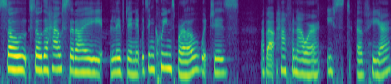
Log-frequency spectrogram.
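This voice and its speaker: The voice has a dark, mellow tone and an English accent. It moves at a very slow pace with fairly even intonation. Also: woman. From England. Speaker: workshop presenter. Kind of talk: talk to a church audience. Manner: halting, many fillers.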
